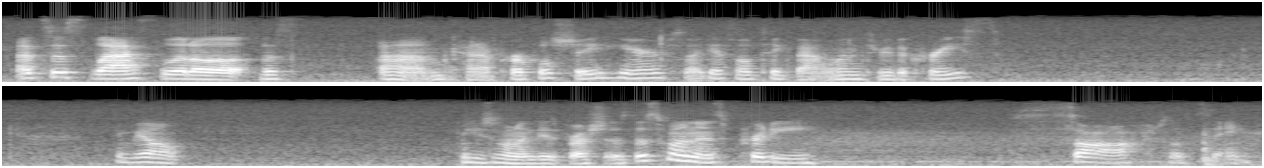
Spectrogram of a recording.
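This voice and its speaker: Low-voiced chatty woman doing her makeup. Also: measured pace, vocal fry, pauses often, a little hiss or hum. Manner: rambling, chatty, loses words mid-sentence. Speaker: beauty vlogger. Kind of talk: chatty get-ready-with-me.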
